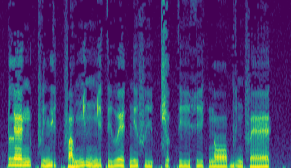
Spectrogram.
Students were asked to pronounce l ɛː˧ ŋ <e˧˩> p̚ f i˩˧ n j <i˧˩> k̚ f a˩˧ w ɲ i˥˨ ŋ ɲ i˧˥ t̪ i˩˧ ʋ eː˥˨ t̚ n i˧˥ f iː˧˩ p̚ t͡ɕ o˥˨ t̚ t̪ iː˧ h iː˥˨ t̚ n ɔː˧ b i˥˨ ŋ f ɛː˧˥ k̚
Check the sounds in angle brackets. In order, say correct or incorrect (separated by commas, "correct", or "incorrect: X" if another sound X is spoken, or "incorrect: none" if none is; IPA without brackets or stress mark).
incorrect: e˧, correct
